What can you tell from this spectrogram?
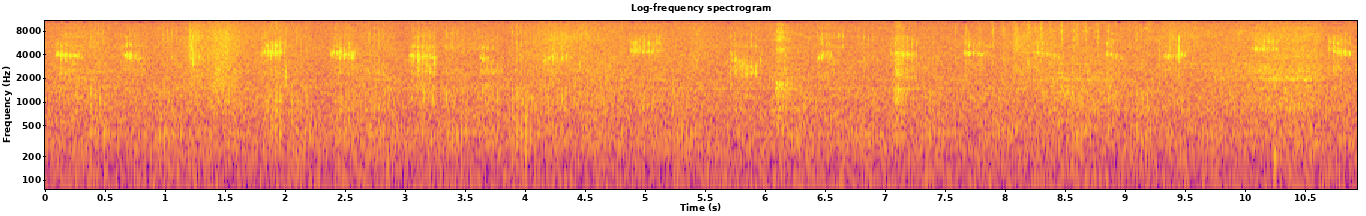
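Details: Indoor white rescue cat, living with two other cats, purring continuously in a low, even rumble, with scattered soft rustles and light clicks over the top.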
